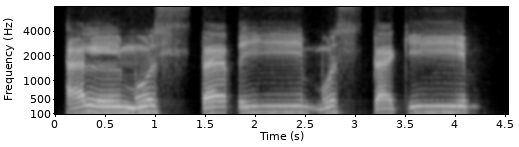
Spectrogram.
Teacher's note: Huruf qof tentunya itu tidak boleh ada hamasnya ya. Tidak boleh ada haasnya karena bukan huruf haas ya. · Tidak boleh. Qaf itu sama sekali tidak boleh ada aliran napas ya yang keluar dari huruf qaf.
